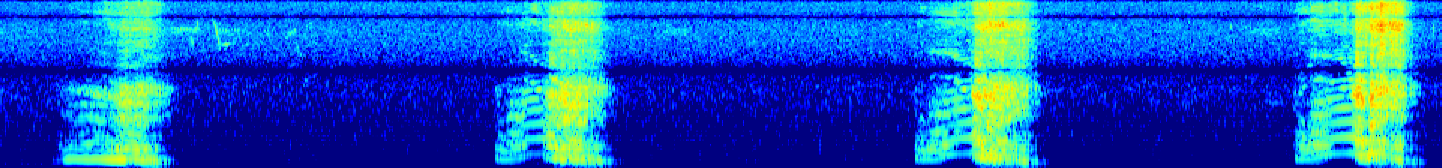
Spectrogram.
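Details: Lioness of the Maji ya fisi pride roaring in the afternoon to communicate with other pride lions; four deep, grunting roars spaced about three seconds apart, each swelling then fading, over a quiet low background hum.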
